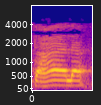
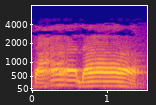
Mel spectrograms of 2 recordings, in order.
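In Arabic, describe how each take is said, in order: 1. تُقصَر حروف المد الطويلة وتُسرَع في النطق. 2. تُعطى حروف المد الطويلة مدّها الطبيعي الكامل.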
